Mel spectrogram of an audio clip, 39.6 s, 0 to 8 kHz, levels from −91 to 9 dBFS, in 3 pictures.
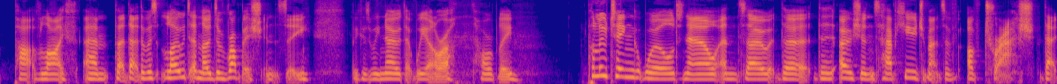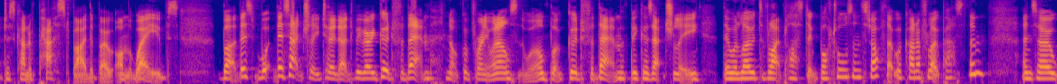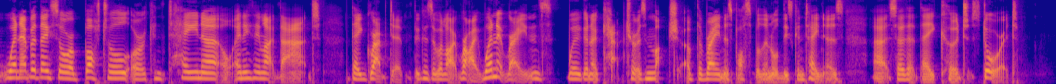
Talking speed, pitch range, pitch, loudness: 210 wpm, 195-235 Hz, 210 Hz, -19 LUFS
